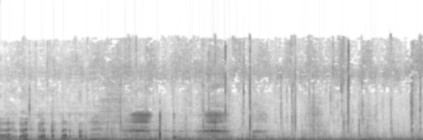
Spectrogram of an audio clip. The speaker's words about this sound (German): Wer noch Lust hat, lässt den Abend am Lagerfeuer ausklingen.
